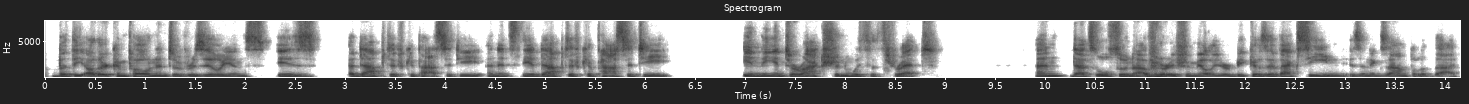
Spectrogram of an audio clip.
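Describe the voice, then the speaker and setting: Husky-voiced man explaining ideas, thoughtful. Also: medium pitch, a bit bright, rough recording. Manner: thoughtful, restarts often, says "you know" and "right?". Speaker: interview guest. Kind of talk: conversational explanation.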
